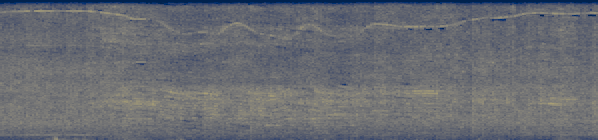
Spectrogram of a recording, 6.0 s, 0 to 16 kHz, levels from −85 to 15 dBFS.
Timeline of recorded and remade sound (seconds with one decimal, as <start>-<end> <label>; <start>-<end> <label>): 0.0-6.0 recorded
